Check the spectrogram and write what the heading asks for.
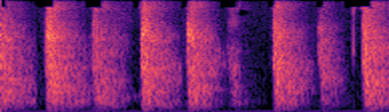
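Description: A man hammers some pieces into holes. The hammer taps about nine fairly even blows in quick succession, moderately loud, with no one talking.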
